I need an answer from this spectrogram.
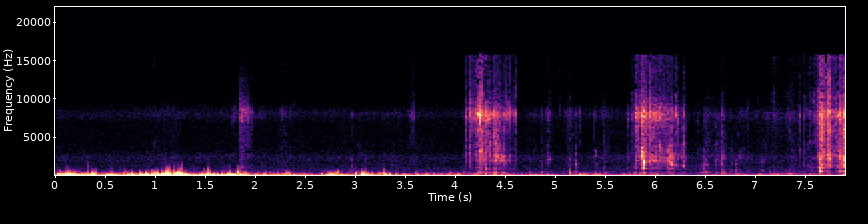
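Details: Elephant named Meri munching sugarcane, heavy low crunching at first, then quieter grinding broken by several bright, crackling bursts as stalks split and splinter.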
